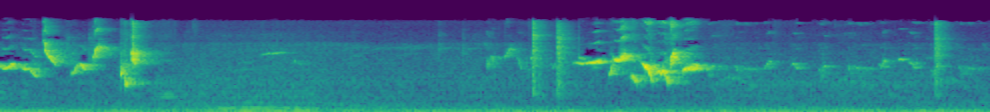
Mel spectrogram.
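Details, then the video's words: White-rumped shama song opening with rich, fast whistled notes that jump up and down, then a quiet gap before a dense, scratchy, twittering burst mixed with sharp high clicks and slurred whistles, over a soft low hum. "Murai Batu"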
